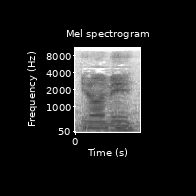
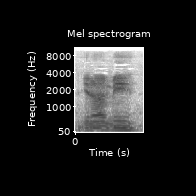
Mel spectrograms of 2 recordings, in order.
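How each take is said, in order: Both takes have the same delivery.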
